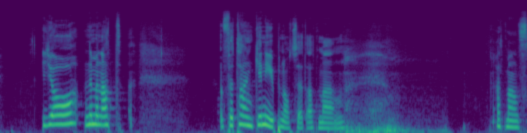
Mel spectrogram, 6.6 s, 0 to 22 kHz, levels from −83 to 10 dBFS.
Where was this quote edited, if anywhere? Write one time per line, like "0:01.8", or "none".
0:02.7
